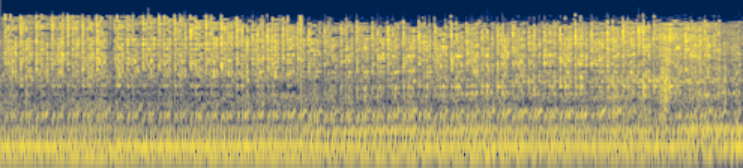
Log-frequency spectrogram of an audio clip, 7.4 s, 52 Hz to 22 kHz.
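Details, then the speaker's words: 1982 Toyota Cressida idling with the fuel pump switched off (it stalls when the pump is on): a deep, uneven chuffing with a raspy rumble, suspected big exhaust leak, source not confirmed. "She runs with the fuel pump turned off. Let's see. What a piece of shit. Sounds like I got a big exhaust leak."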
